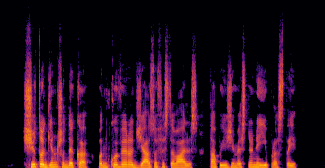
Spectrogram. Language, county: Lithuanian, Kaunas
